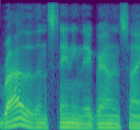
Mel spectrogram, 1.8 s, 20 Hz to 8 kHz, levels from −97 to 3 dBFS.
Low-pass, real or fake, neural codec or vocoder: 7.2 kHz; fake; codec, 16 kHz, 0.9 kbps, LongCat-Audio-Codec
